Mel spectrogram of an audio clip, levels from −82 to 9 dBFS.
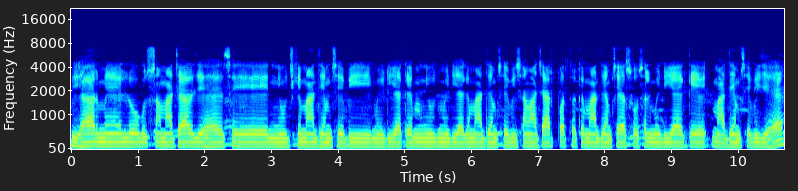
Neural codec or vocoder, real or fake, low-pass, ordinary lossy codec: none; real; 7.2 kHz; none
